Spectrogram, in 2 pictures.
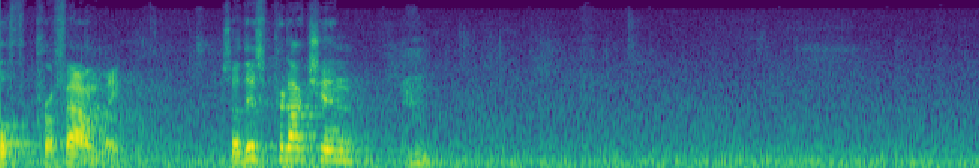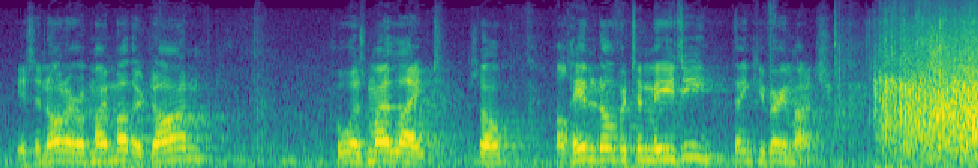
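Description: A man speaks into a microphone in a large hall, pausing between phrases.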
